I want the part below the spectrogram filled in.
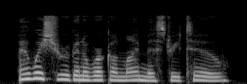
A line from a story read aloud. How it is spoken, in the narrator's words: Alice said wistfully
